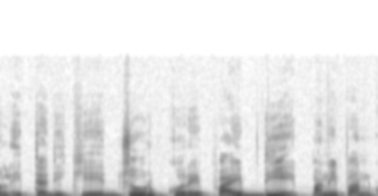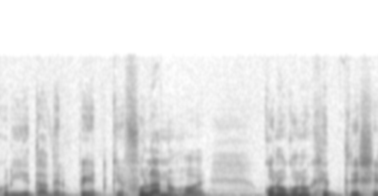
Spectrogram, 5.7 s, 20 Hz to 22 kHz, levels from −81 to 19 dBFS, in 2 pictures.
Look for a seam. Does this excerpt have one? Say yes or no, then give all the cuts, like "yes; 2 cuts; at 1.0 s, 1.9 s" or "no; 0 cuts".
no; 0 cuts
